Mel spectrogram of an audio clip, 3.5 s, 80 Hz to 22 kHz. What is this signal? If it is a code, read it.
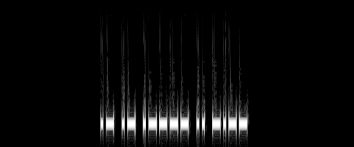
Morse code, heard as a keyed tone, about 44 wpm, 700 Hz. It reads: AA1IY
